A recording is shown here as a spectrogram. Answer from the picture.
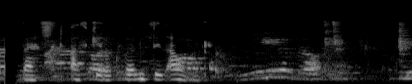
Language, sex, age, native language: Icelandic, female, 9, Icelandic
